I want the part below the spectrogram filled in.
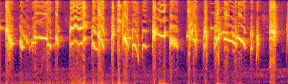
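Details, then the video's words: Female Oriental magpie-robin calling without letup at a male. Rapid chatter of harsh squawks, short whistles and falling slurs, tightly packed throughout. "suara kacer betina ngotot bikin si jantan konslet"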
